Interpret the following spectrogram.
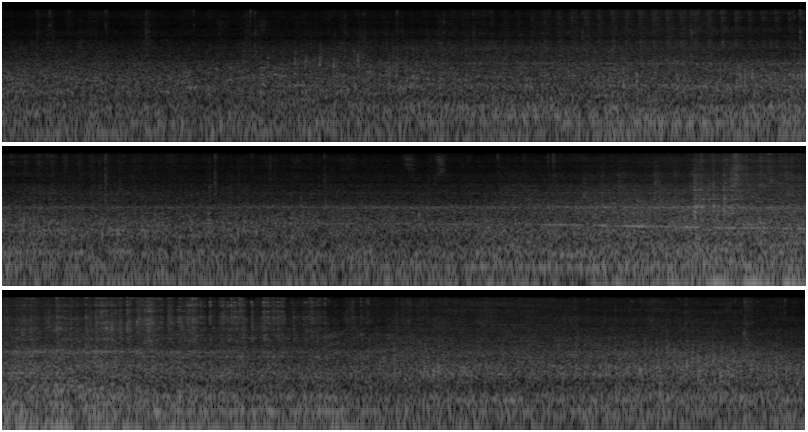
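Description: Street traffic: a vehicle rolls past on a cobbled road, its low rumble building to its loudest a little past the middle and then easing off.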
